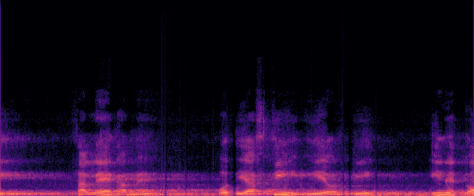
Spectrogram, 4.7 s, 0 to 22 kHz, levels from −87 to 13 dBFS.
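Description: From 1.61 to 2.65 s, and again from 3.01 to 3.79 s, there is repeated packet loss with a robotic sound. Short holes keep opening, the longest about 33 ms. Each is patched by extending the previous sound. About 17% and then 13% of those stretches is filler, so the sound turns choppy, with pieces missing.

From 4.39 to 4.43 s comes a short concealed packet loss. About 20 ms of audio never arrived in time. The decoder stretched the preceding sound across the hole and then blended back in. It sounds like a brief smear or wobble.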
